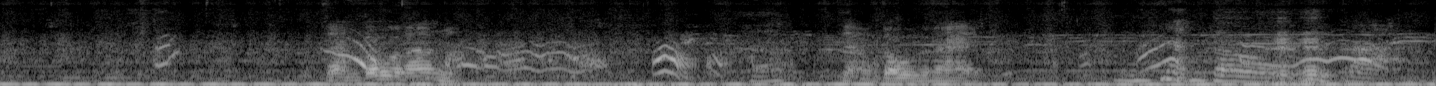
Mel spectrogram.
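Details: Four-day-old puppies, six in the litter, crying in a rapid run of thin, wavering squeals and whines that bend upward and downward, several pups calling at once against a constant low hum.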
